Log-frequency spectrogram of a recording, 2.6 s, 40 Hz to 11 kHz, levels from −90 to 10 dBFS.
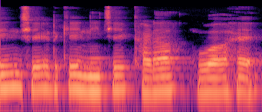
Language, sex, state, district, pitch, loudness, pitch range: Hindi, male, Punjab, Kapurthala, 120 Hz, -14 LUFS, 115-130 Hz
